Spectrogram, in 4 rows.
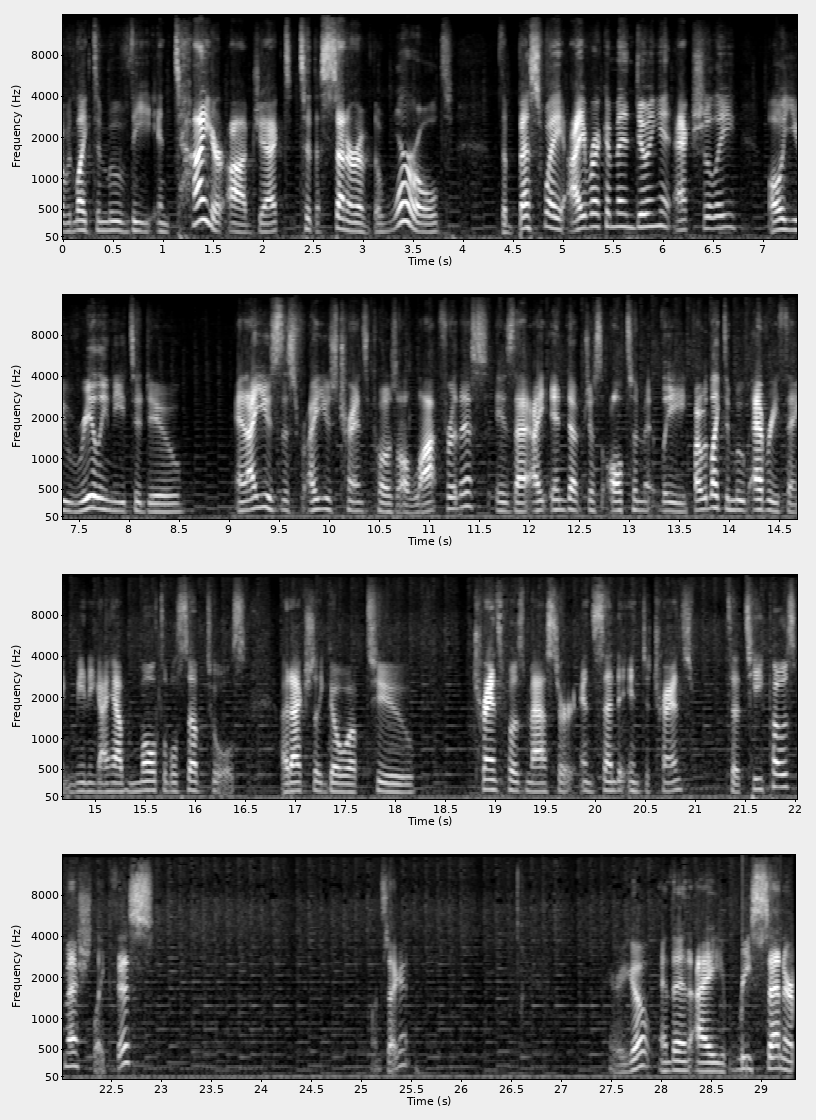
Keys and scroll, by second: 3.3 q, 26.3 w, 27.1 w.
